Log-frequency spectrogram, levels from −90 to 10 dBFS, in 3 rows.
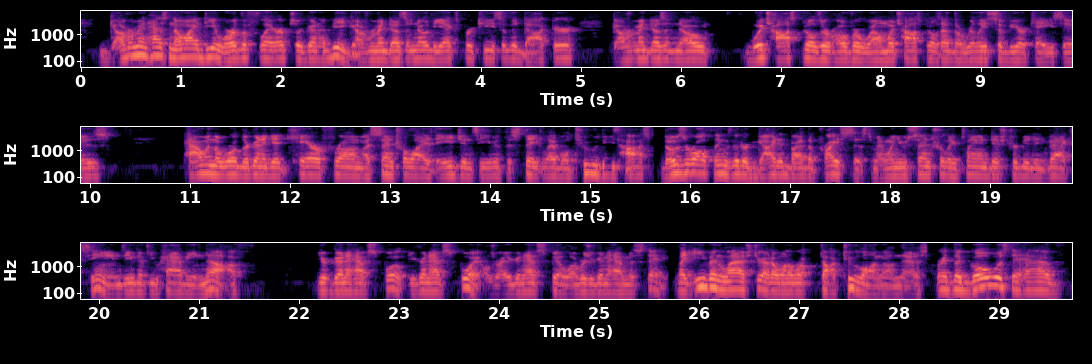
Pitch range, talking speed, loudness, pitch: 120-135 Hz, 240 wpm, -25 LUFS, 125 Hz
